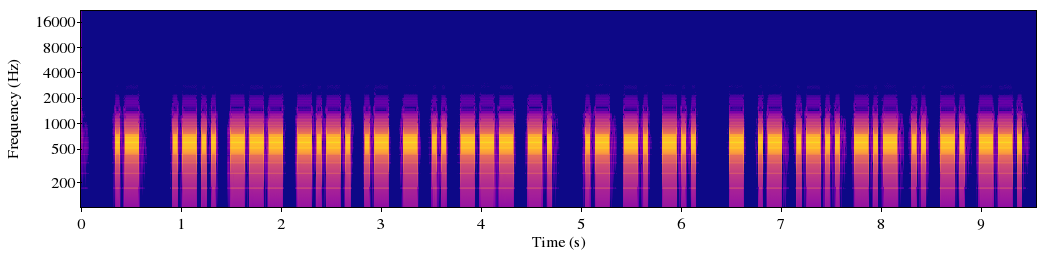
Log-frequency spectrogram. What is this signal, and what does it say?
Morse code, heard as a keyed tone, about 25 wpm, 600 Hz. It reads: A LOCATION AND TALKING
